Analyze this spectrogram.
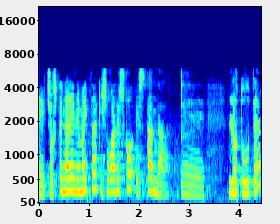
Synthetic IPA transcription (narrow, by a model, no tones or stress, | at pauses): t͡ʃo̞st̪e̞naɾe̞ne̞majt͡sakisuɣ̞arisko̞ʔe̞st̪and̪a | lo̞ɾt̪uðut̪e̞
